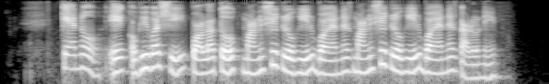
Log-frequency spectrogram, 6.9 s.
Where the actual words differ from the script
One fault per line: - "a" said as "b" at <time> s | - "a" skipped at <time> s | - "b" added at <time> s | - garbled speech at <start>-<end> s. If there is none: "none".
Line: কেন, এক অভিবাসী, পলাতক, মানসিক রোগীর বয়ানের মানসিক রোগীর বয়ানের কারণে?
none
